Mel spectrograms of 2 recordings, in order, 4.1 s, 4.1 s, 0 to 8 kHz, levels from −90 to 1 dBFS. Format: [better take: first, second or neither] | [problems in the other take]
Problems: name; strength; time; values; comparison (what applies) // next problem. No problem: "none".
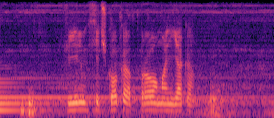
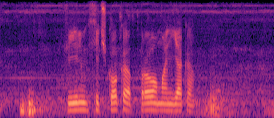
second | background sound (Electric guitar / Bass guitar); 8 dB below the speech // room echo; dies away in 0.5 s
